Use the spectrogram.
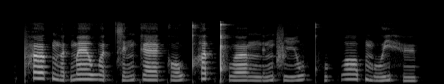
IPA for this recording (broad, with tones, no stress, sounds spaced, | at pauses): pʰ œː˥ k̚ n̪ ɵ˨ t̚ m ɛː˥ w ɵ˧ t̚ t͡s ɪ˨˥ ŋ k ɛː˧ k o˨˥ w kʰ ɐ˥ t̚ kʷʰ œː˨ ŋ ɪ˨˥ ŋ f iː˨˥ w kʷʰ ɪ˨ k̚ w ɔː˥ p̚ m uː˨˥ j h yː˨ p̚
